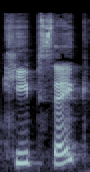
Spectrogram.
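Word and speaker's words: Qeepsake: is there's a service called Keepsake. It's spelled with a Q, Q-E-E-P-S-A-K-E.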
